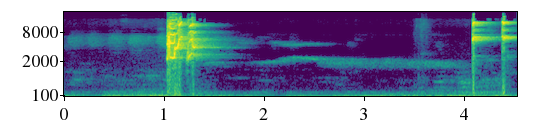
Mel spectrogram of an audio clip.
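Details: Lovebird giving one loud, harsh, shrill screech, followed after a quiet gap by two thin, clipped high peeps over low background murmur.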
